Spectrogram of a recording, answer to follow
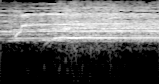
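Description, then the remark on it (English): A student section crowd cheers loudly from the sidelines at a Marple Newtown football game in the second half, a dense wall of shouting and whooping voices that holds steady and swells slightly over a short burst. “I got a Marple Newtown crowd led by the Jungle Student Section.”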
